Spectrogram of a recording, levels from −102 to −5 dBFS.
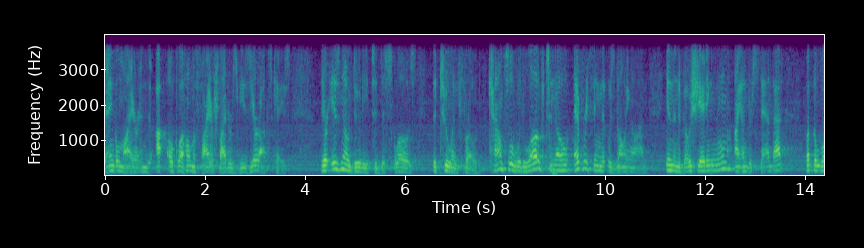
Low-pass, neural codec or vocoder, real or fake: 3.6 kHz; vocoder, 44.1 kHz, 80 mel bands, Vocos; fake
